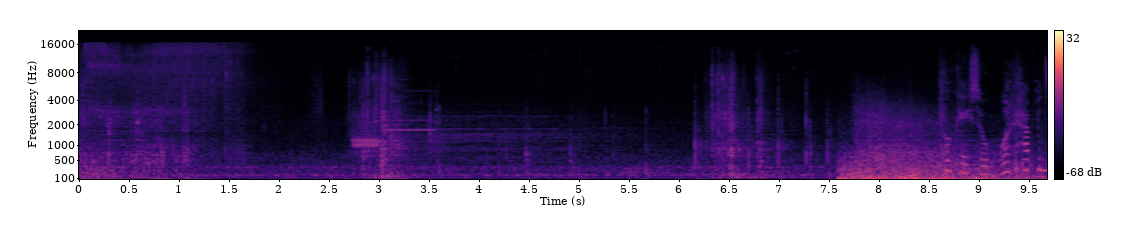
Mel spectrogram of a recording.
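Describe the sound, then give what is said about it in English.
Scattered crackling bursts lead into a sudden, loud, deep explosion near the end, its rumbling roar sustained, with muffled voices faintly underneath. “again if that thing blows up? Power. Explosion. Too much.”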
